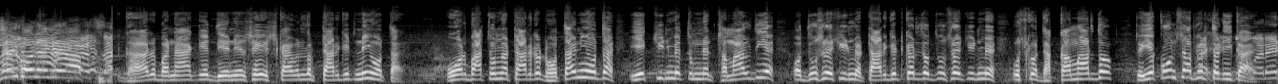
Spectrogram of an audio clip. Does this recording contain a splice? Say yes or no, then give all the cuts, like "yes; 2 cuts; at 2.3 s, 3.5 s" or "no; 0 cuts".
yes; 1 cut; at 1.0 s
